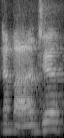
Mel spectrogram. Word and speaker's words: Nemanja: much nothing, and they got how do you pronounce his name, Drew? It's like Bielitsa, Nemanja.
